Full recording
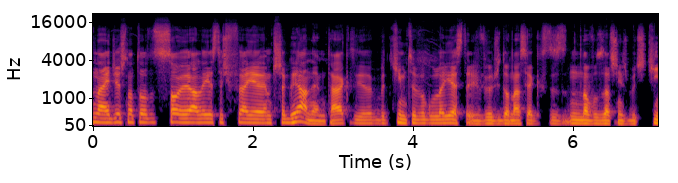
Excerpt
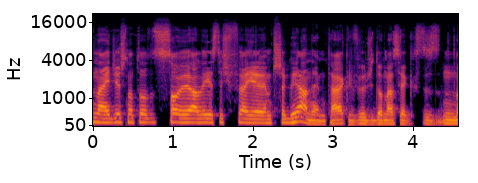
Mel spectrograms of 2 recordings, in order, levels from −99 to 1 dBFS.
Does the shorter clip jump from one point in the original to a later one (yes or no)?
yes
